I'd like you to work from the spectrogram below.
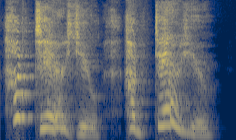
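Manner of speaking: high, indignant outburst; furious cry. A narrator's reading. Offended lady rounding on Hagar, high furious cry. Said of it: "cried Missus Delamere furiously".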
